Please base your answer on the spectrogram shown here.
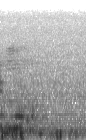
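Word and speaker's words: μ: Kalau ini bacanya mu.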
